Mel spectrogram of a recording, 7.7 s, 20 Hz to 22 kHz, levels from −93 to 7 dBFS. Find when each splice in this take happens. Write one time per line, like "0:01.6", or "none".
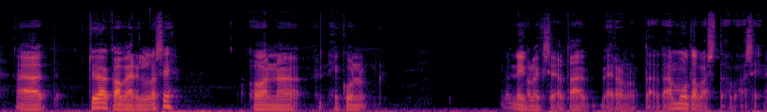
0:05.3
